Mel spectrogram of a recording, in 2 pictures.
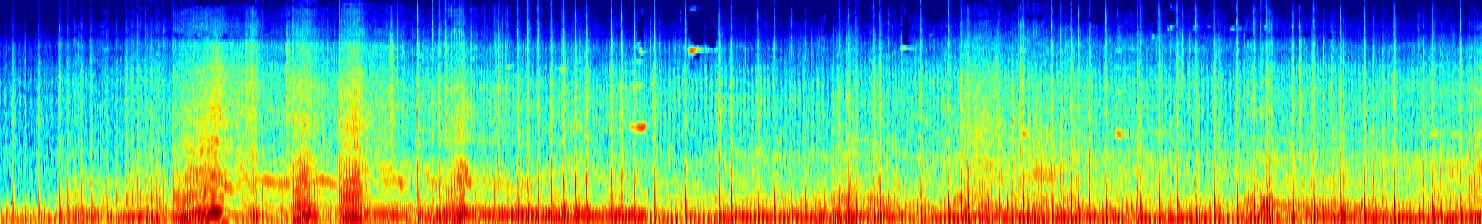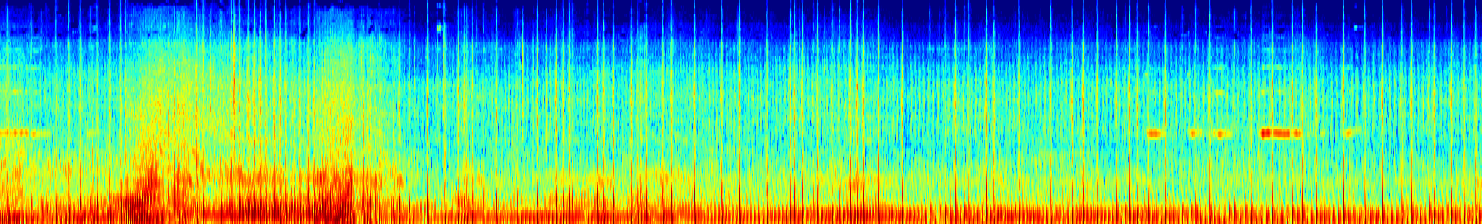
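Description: Beta trials motorcycle's single-cylinder engine running at low revs, with sharp throttle blips that rise and fall quickly a few times about two seconds in and again around sixteen to eighteen seconds.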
